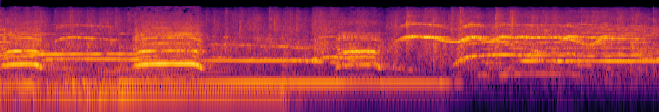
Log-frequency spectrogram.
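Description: Audience whooping and cheering at the end of a live band set, with short high shouts rising and falling. Under it, the band's last low chord rings on and stops about four and a half seconds in.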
